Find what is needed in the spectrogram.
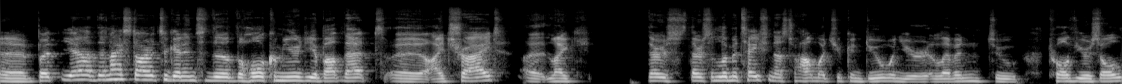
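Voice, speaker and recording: A man speaks with a fairly high pitch and ordinary pitch variation. His pace is moderate. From Denmark. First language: Danish. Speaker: Lego builder and former stop motion animator. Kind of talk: casual interview chat. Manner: halting with many fillers.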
